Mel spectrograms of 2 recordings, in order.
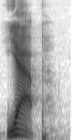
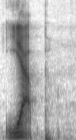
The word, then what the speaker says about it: Giap: Because the general's last name is spelled G-I-A-P, but it is apparently pronounced Yap.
